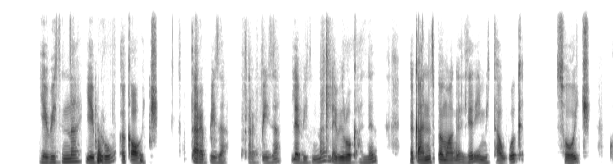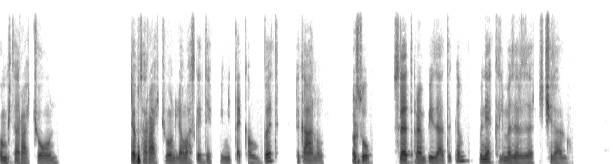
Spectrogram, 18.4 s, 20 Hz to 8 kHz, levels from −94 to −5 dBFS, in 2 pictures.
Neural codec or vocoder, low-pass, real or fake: none; 7.2 kHz; real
